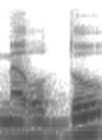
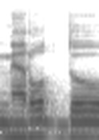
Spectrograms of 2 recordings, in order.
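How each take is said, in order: The two takes are said the same way.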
